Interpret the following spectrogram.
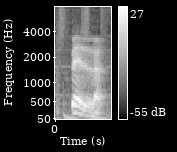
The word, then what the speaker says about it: Pelle: C'est Norvel Pelle, hein, c'est pas Pelle, hein, je prononce bien.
